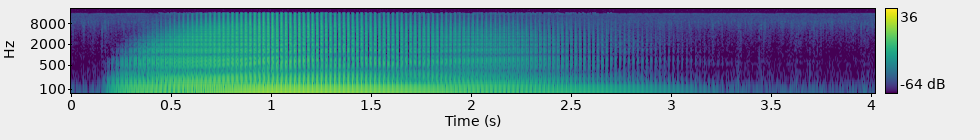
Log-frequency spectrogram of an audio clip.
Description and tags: Sound made with the Arturia Minibrute.
analog, minibrute, synth, synthesizer, synthetic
